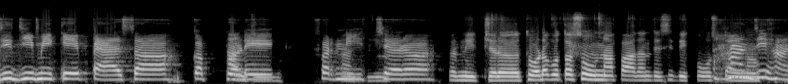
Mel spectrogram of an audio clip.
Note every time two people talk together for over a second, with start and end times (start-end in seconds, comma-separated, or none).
none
